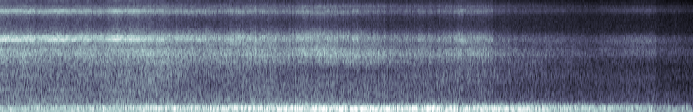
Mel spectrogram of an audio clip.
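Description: Propeller airliner's engines running: a steady low drone with a high whine, fading out over the last couple of seconds.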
